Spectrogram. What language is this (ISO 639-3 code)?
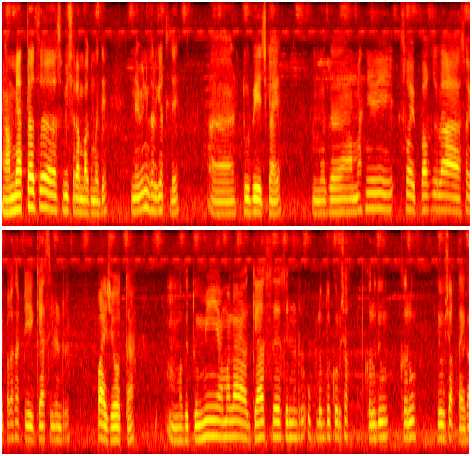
mar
